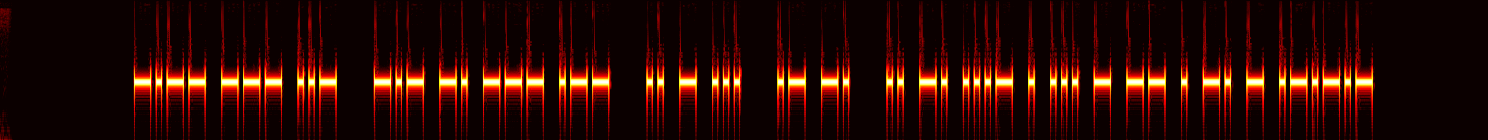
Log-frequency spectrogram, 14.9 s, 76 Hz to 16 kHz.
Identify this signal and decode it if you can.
Morse code, heard as a keyed tone, about 22 wpm, 700 Hz. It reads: YOU KNOW ITS AN INVESTMENT.
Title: Sentences from Top 1000 Words - Review Part 4 - 22wpm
